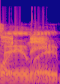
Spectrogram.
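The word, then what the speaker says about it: Seele: My years of watching Evangelion have taught me that it's pronounced Sele, by the way.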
